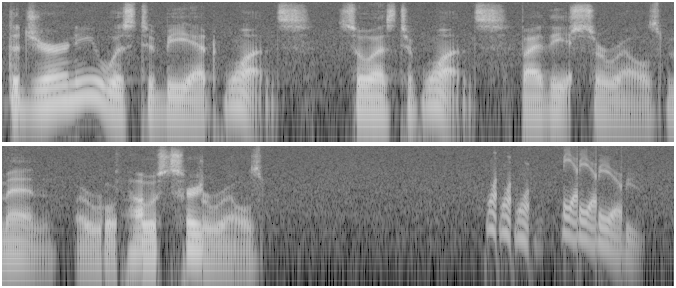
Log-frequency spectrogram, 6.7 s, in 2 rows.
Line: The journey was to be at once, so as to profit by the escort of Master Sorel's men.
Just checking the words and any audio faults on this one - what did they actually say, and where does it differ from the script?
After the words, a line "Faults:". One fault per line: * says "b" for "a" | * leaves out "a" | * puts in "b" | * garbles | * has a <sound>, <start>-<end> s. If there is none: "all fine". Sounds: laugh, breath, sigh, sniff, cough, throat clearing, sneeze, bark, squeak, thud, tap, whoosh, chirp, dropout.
The journey was to be at once, so as to once by the Sorel's men. [garbled]
Faults:
* says "once" for "profit"
* leaves out "escort of Master"
* garbles
* has a chirp, 5.8-6.6 s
